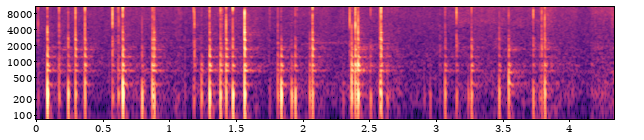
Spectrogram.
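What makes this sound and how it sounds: Long acrylic nails and the backs of the nails tap quickly on a solid, light wooden butcher block board, making around twenty short, dry clicks in an uneven rhythm. Each tap has a soft woody knock with a bright click on top and dies away almost instantly, over a faint steady hiss.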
